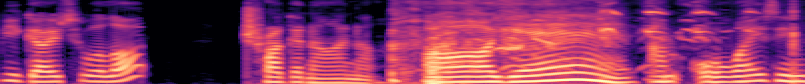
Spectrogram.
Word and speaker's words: Truganina: Do you know how I know it's Truganina? Oh, I think 'Cause you you go once there told so me. much. Because I went Because it into rhymes with something? That's how I got Yes. told to learn how to Are say we it.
